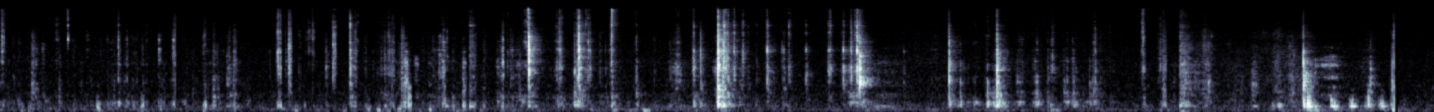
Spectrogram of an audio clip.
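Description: Irregular small clicks and taps as the metal standoffs and copper work coil of an induction heater board are handled and knocked against the board and its finned heatsink, with a few sharper clicks about five, seven and eight and a half seconds in.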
